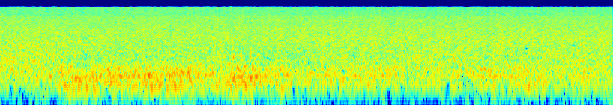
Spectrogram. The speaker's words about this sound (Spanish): le quiero contar que aquí la situación es de lluvias intensas en las últimas horas. Escuche usted un poco de cómo amaneció hoy la ciudad de Pereira.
